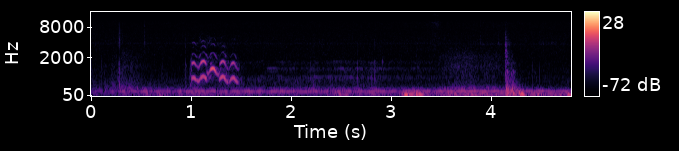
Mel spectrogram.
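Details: Loons at a favourite spot, one brief wavering tremolo burst of quick warbling notes near the one-second mark, then quiet with a steady low hum and soft rustles and knocks.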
